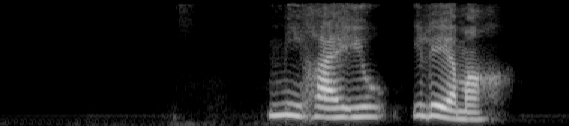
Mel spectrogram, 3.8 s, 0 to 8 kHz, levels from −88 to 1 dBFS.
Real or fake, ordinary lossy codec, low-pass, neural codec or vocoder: fake; none; 7.2 kHz; codec, 16 kHz in and 24 kHz out, 0.4 kbps, LongCat-Audio-Codec, fine tuned four codebook decoder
